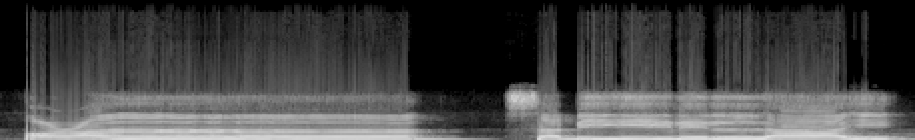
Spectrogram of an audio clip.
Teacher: آپ نے یہاں سے غنہ کرنا ہے، جیسے ہی غنے کی آواز نکالنی ہے، آواز کو ناک میں چھپانا ہے، ویسے ہی آپ نے ساتھ ساتھ اپنے ہاتھ کی کسی فنگر کو، کسی انگلی کو آہستہ آہستہ بند کرنا ہے، پھر کھولنا ہے۔ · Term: اخفا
